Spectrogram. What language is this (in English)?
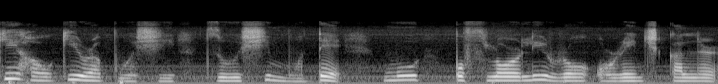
Angami Naga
